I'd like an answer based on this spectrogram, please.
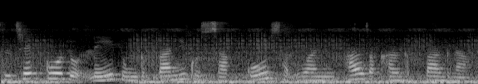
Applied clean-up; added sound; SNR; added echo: none; Truck; 2 dB; none.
